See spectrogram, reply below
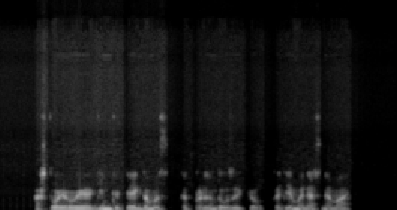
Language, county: Lithuanian, Telšiai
